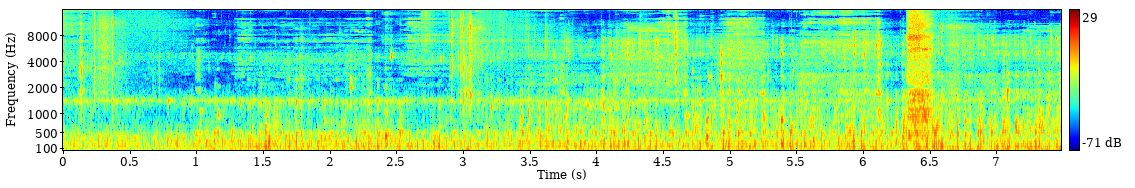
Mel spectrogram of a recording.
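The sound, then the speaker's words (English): Steady gurgling water bubbling as someone hits a bowl, a dense rapid churn of low bubbles throughout, with a brief louder hiss and burst near the end. No one speaks. “Posting a picture of the bowl that I'm hitting right now on Twitter after the show, okay?”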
